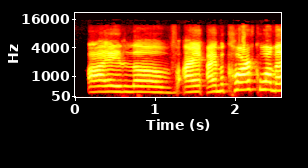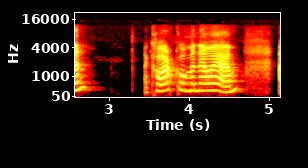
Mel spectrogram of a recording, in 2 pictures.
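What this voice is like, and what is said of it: Exaggerated narrow Cork Irish accent. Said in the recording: “the accents, it sounds the same as the Kerry one. I had to get way more narrow now.”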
